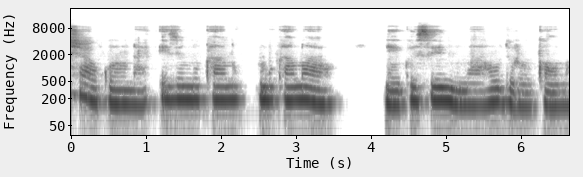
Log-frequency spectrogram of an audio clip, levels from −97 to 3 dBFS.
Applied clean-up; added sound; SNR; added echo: neural mask model Resemble Enhance denoiser.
